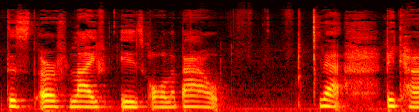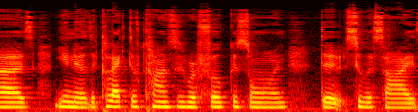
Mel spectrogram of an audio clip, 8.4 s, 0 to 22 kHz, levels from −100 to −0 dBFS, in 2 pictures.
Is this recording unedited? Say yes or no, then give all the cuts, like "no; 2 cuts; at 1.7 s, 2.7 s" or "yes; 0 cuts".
no; 2 cuts; at 3.2 s, 4.7 s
